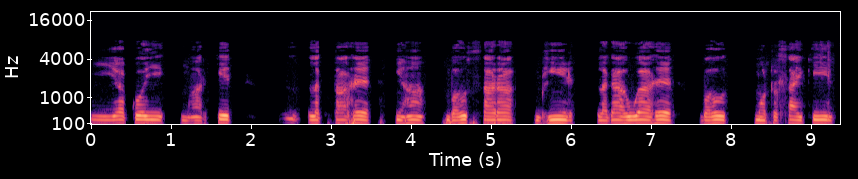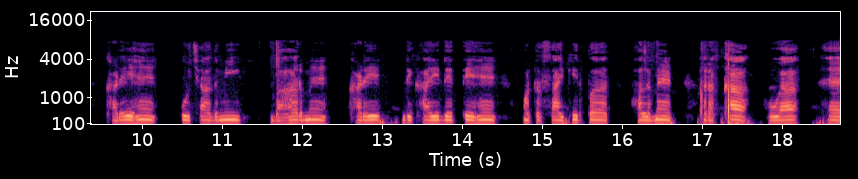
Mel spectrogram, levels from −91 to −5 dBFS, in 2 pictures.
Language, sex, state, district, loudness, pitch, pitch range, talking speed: Hindi, male, Bihar, Jamui, -29 LUFS, 120 Hz, 115-125 Hz, 95 wpm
